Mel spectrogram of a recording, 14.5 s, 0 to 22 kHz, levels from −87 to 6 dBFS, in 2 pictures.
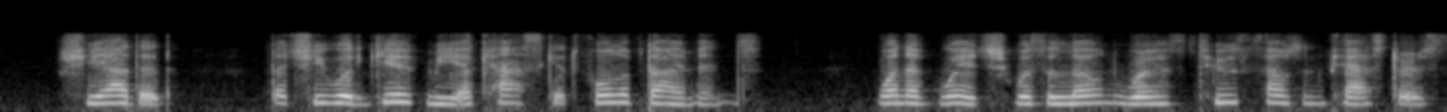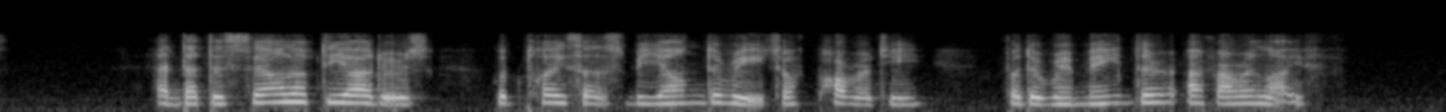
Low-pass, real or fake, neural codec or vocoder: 7.2 kHz; real; none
